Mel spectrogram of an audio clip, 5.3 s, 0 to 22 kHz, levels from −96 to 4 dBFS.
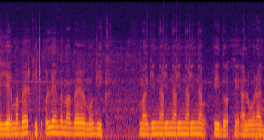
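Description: A speech recording with a CD stuck on one turn: a scratch keeps knocking the laser back one track at the same point of each revolution, so from 3.27 to 4.04 s a slice of about 0.26 s plays three times over, with a brief mute at every jump. The result is a quick, evenly spaced stutter, the familiar sound of a skipping disc, before playback carries on into "pidho e".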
